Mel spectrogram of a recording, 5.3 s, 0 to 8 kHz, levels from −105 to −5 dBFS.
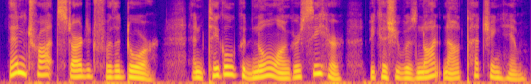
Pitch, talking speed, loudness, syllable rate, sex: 175 Hz, 225 wpm, -16 LUFS, 5.6 syllables/s, female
